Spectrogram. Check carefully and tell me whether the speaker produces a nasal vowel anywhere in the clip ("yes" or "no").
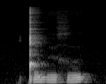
no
